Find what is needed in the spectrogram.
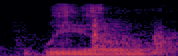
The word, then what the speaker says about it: weal: So shall thy seed increase and grow, thou shalt overcome in wealth and weal. Well, it's got to rhyme with flow. No, that's later. No, it's wheel.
